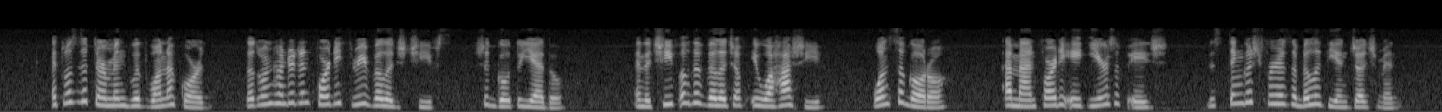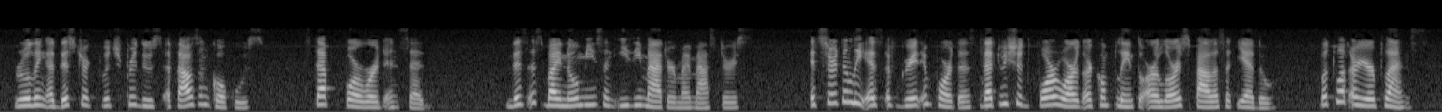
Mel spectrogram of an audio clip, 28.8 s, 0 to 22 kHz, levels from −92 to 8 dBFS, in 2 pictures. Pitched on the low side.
No: high, 240 Hz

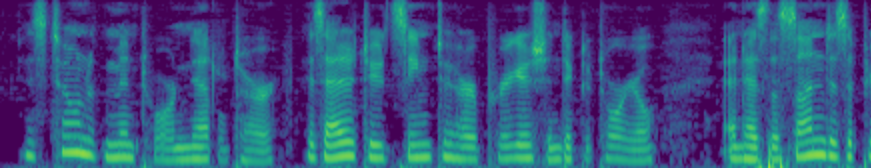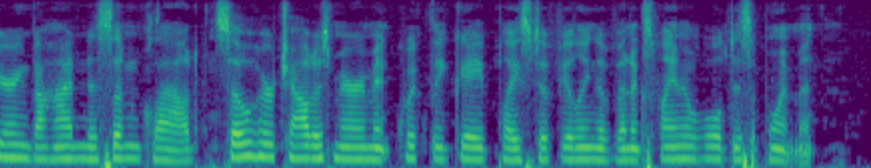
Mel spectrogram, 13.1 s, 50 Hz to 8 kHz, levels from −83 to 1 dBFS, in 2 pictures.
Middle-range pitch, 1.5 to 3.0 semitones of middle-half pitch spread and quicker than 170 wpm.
No: medium, 170 Hz; narrow, 2.4 semitones; average, 165 wpm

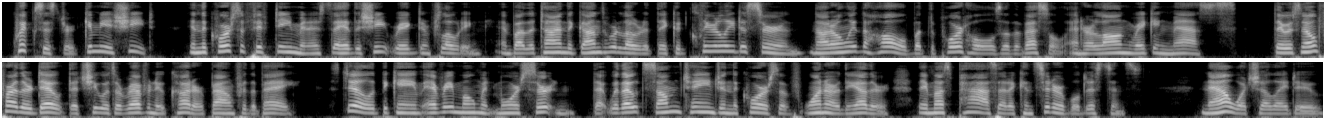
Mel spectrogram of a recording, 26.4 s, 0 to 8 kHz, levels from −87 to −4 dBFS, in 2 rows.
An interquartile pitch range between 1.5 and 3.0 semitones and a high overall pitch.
No: average, 3.5 semitones; high, 195 Hz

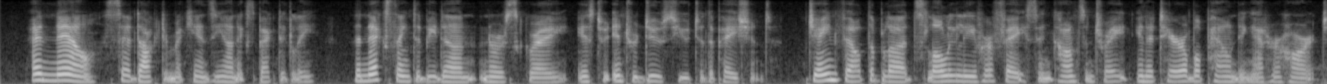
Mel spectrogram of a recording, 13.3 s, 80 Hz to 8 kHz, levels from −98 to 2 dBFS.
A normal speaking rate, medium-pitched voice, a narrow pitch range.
Yes: average, 170 wpm; medium, 180 Hz; narrow, 2.1 semitones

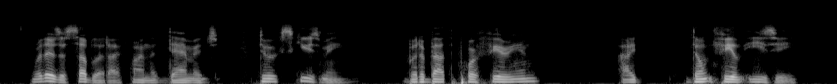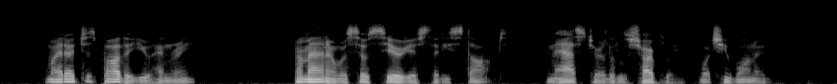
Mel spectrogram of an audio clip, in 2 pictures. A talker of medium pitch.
No: low, 100 Hz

